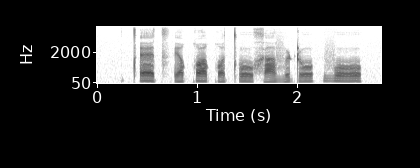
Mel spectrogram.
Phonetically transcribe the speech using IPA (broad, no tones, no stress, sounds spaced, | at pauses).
tʼ ɛ t͡sʼ e qʷ e qʷ ə tʼ o x a v ø ʈ o | v o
